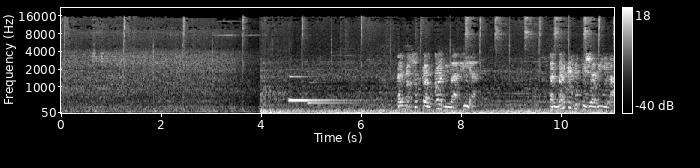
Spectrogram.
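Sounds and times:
road traffic: 0.0s - 11.0s
train rumble: 0.0s - 11.0s
two-note descending chime: 4.6s - 6.7s.

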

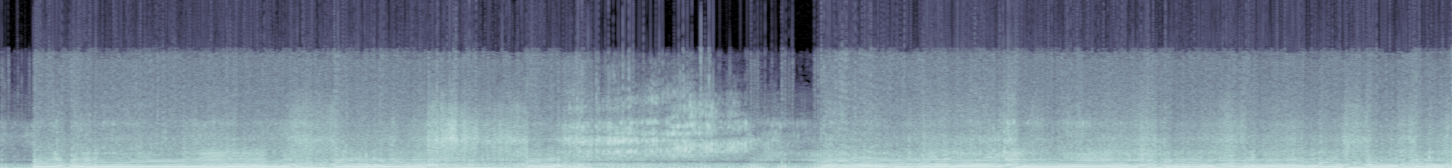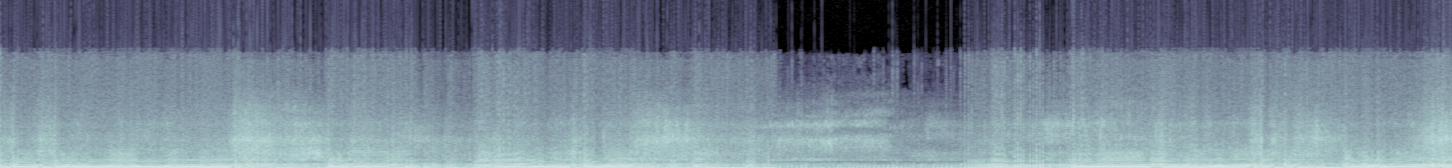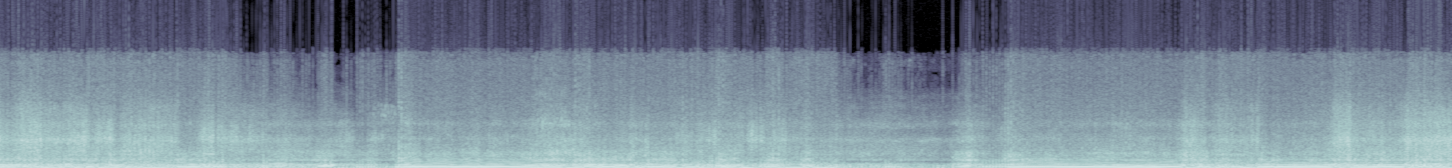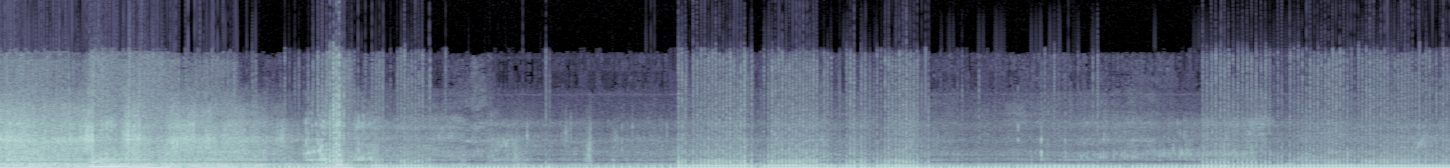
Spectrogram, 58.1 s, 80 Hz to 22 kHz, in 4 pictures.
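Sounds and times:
dirt bike engine revving: 0.0s - 58.0s.

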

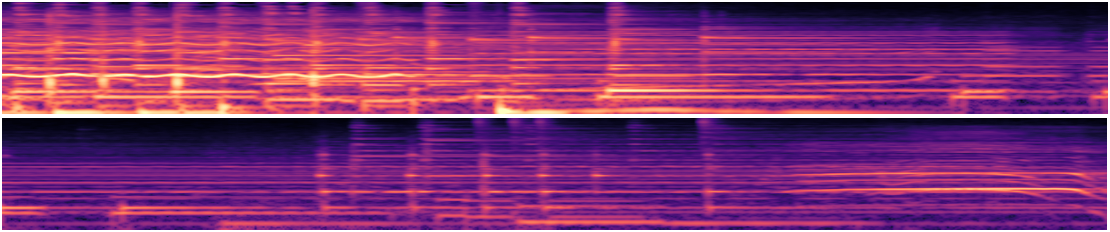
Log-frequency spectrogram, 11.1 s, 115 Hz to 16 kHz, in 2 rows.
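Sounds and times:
instrumental band with gliding notes: 0.0s - 10.4s.

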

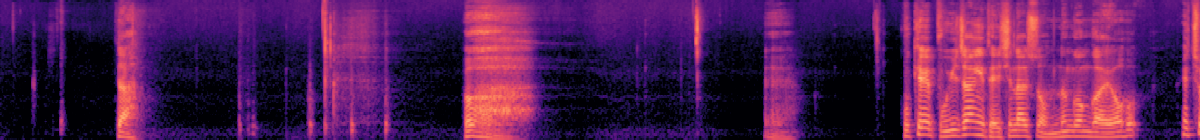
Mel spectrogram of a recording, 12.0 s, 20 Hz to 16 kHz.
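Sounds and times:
man's sighing hesitation sound: 4.6s - 5.4s.

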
